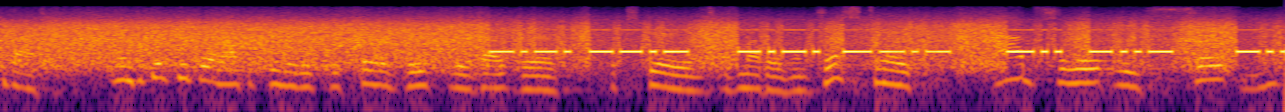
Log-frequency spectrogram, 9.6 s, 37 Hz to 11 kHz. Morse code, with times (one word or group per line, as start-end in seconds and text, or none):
3.7-5.2 CQ
5.5-7.1 CQ
7.6-8.8 DX
9.3-9.6 …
